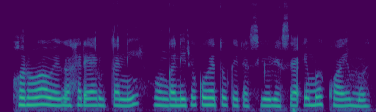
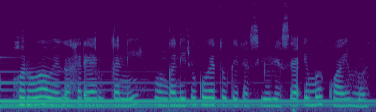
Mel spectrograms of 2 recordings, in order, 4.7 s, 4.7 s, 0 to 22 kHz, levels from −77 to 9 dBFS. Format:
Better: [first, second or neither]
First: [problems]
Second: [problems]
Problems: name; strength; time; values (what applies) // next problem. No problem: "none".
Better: first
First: none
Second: background sound (Mallet percussion); 3 dB below the speech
